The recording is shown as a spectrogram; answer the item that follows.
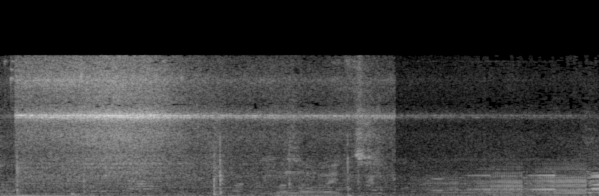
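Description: Background noise in an airport boarding bridge: a steady hiss with a thin high whine and a low hum, a few faint clicks and a brief snatch of distant voices. Music comes in about three seconds in.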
